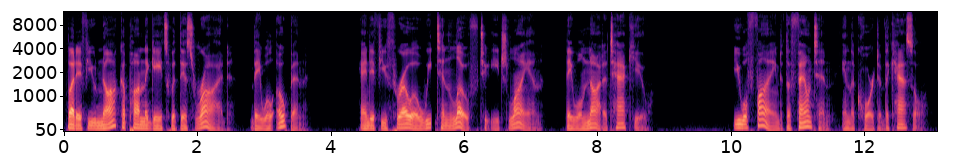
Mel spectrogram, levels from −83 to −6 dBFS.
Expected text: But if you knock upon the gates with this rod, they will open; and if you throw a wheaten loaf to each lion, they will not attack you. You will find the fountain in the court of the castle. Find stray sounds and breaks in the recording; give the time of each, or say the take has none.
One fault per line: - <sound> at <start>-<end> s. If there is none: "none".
- dropout at 5.5-5.6 s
